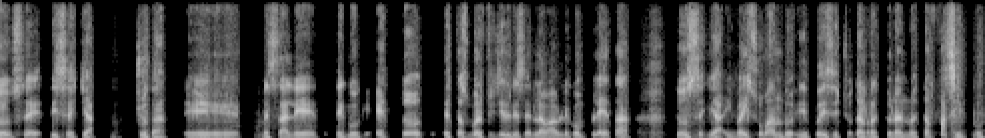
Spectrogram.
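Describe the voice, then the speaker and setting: With a Chilean accent, a man talks at a fairly quick pace and fairly high pitch, his lively intonation touched by vocal fry, in a dry, close sound with no echo. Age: 40s. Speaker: chef and entrepreneur. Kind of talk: casual interview.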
